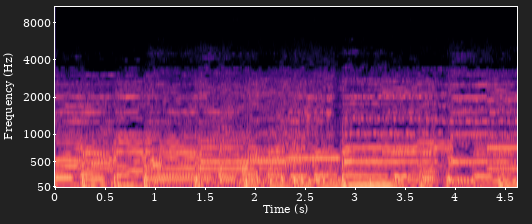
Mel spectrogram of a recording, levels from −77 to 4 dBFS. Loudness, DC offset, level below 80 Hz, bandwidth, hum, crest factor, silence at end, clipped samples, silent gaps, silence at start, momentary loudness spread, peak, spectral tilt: -16 LUFS; under 0.1%; -26 dBFS; 4.7 kHz; none; 14 dB; 0 s; under 0.1%; none; 0 s; 3 LU; -2 dBFS; -10.5 dB/octave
